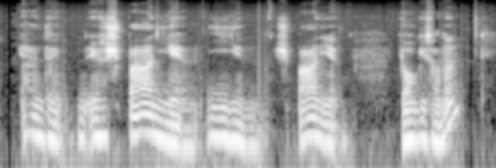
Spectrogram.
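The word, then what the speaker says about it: Spanien: 그때 S하고 T가 들어가는 건 슈투로 발음한다 라고 말씀드렸던 것처럼 여기서는 S하고 P도 스프가 아니고 슈프라고 발음한다. 그래서 스파니엔이 아니고 슈파니엔입니다. 여기서는 E하고 E가 붙어 있으니까 이 하는데 여기서 슈파니엔.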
